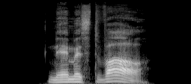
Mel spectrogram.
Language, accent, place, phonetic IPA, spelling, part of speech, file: German, Germany, Berlin, [ˌnɛːməst ˈvaːɐ̯], nähmest wahr, verb, De-nähmest wahr.ogg
- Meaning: second-person singular subjunctive II of wahrnehmen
